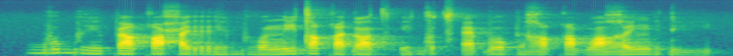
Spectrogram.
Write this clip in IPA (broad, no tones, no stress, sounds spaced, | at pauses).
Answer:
b u bʱ e̤ p æ q ɒ ħ e r e̤ bʱ o n i d æ q e ɗ ɒ t͡sʼ e̤ ɡ o t͡sʼ æ ɓ o p e̤ ʁ ɒ q æ b ɒ ʁ i ŋ e̤ ɗ i̤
